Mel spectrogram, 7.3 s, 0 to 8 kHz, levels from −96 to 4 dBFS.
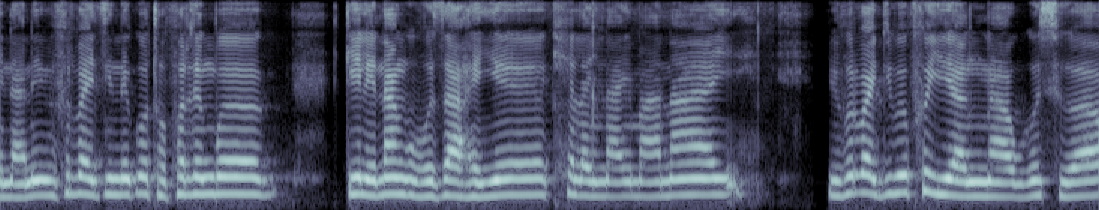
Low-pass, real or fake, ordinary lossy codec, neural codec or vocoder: none; fake; none; codec, 16 kHz, 16 kbps, FunCodec, trained on Chinese and English, 50 frames a second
